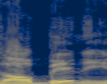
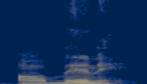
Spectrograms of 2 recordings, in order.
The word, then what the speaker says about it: Albany: georgia oh okay oh it's all benny is it not albany albany yeah that's how the yankees pronounce it hey you know what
